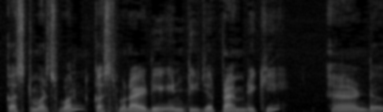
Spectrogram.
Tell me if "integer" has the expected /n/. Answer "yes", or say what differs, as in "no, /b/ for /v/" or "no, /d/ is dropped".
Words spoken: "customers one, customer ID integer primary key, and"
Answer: yes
